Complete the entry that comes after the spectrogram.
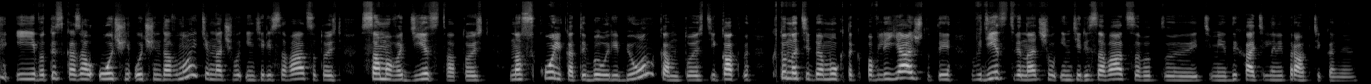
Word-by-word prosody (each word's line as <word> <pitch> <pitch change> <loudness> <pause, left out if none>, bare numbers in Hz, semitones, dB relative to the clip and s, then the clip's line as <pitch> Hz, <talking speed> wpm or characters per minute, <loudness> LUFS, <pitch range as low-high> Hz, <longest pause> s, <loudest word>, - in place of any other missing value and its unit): И 245 +1 +2
вот 225 0 -5
ты 280 - -4
сказал, 240 -3 +1
очень-очень 245 -2 0
давно 225 - 0
этим 420 - -5
начал 220 0 -3
интересоваться, 220 +4 -1
то 215 - -7
есть 210 +1 -5 0.2
с - - +1
самого 240 -4 +5
детства, 210 -2 0
то 195 +2 -7
есть 200 0 -3 0.2
насколько 240 +1 +2
ты 220 +2 -5
был 225 +1 0
ребёнком, 220 - -1
то 205 - -6
есть, 200 0 -4
и 225 - -8
как 235 -1 +5 0.3
кто 300 - -2
на 270 -1 +5
тебя 250 -2 +1
мог 245 +1 0
так 230 -2 -8
повлиять, 250 +6 +5
что 275 -8 -2
ты 225 +3 -3 0.2
в 225 +2 -9
детстве 265 -2 +2
начал 220 +1 0
интересоваться 215 +2 +1
вот, 200 0 -9
э, 190 -1 -6
этими 190 +1 -8
дыхательными 210 -1 -1
практиками? 185 -4 -4
225 Hz, 180 wpm, -28 LUFS, 210-245 Hz, 0.3 s, самого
